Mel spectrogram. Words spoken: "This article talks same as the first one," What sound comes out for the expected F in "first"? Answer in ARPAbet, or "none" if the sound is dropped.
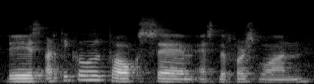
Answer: F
